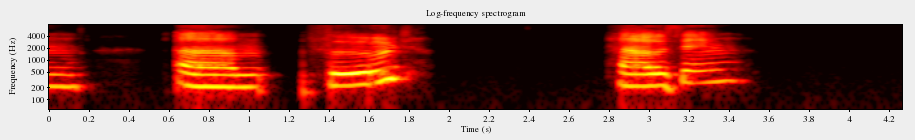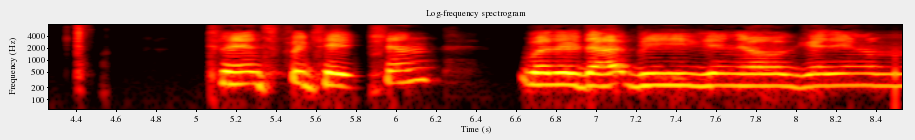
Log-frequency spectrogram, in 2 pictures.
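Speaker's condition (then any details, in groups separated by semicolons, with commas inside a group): Spinal muscular atrophy type two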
